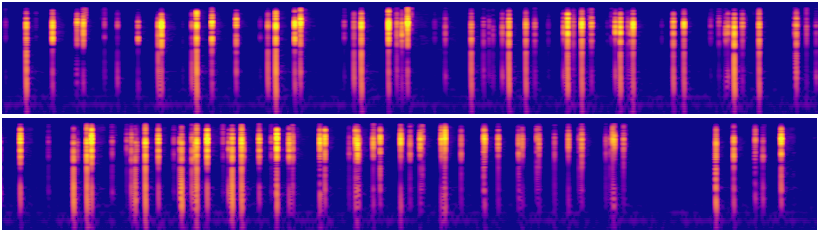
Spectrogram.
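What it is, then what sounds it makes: Plastic jar of bird seed, tapped. Long black nails tap and scratch the outside of a hand-held clear plastic jar full of mixed bird seed and grains. Many sharp, dry, bright clicks come in irregular fast and slow runs, with faint scratchy rustles between them over a low steady hum. There is a brief pause near the end before the tapping resumes.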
